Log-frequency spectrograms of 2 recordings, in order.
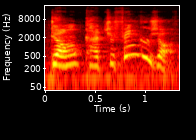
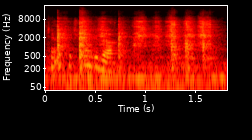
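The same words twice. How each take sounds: First: Said in the usual way. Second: Softer, slow whispered "don't cut your fingers off"; whispered warning. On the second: Shown as a demonstration. Reminding viewers about knives, slow whispered warning. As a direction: hush it like a spooky reminder. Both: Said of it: "I'm always reminding you".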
